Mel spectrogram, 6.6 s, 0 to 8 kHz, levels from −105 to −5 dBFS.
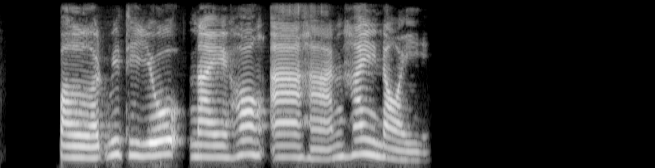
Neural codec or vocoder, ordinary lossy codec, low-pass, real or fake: none; none; 7.2 kHz; real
